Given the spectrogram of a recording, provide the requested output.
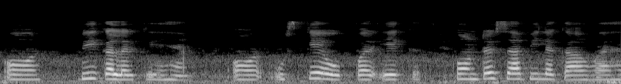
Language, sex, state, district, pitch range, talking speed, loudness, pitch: Hindi, female, Punjab, Pathankot, 220-250 Hz, 145 wpm, -17 LUFS, 225 Hz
